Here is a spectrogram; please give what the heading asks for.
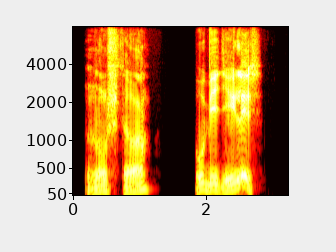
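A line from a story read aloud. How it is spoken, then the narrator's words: Soft laugh, prince. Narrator (Russian): Мягко рассмеялся князь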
